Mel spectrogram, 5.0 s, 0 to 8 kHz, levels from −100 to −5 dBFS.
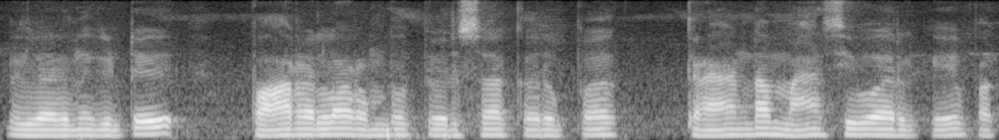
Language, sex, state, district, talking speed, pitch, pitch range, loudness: Tamil, male, Tamil Nadu, Namakkal, 110 wpm, 120 Hz, 115-125 Hz, -18 LUFS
